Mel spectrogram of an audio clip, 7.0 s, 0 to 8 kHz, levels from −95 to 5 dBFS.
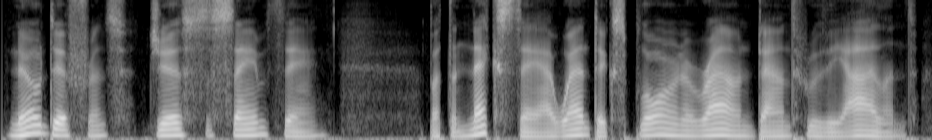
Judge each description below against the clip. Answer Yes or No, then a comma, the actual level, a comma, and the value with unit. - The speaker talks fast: No, average, 155 wpm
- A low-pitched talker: Yes, low, 115 Hz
